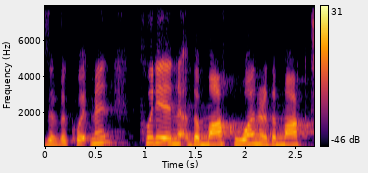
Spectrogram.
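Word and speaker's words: Mock 1: production system called the mach 1. we named it the mach 1 because it's spelled m-o-c-k so it makes mock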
